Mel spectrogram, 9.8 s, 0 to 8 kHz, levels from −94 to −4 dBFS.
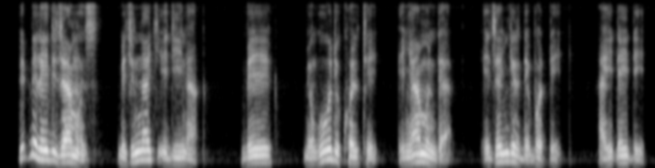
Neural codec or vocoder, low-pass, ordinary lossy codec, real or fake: vocoder, 44.1 kHz, 128 mel bands, Pupu-Vocoder; 7.2 kHz; none; fake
